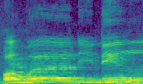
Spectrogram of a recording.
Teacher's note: Karena ada gunnah, ada dengungnya, dan dengung itu gunnah itu tempatnya di mana? Hidung. Maka harus ada dengungnya. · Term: idgham bi gunnah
